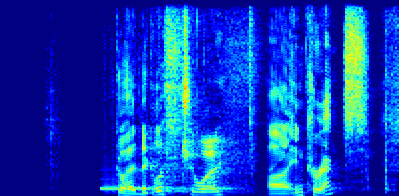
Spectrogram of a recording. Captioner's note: ding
